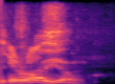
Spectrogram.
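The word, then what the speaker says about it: Trial: 뭐 아, 히어로스 트라이커? – 아니 트라이얼.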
